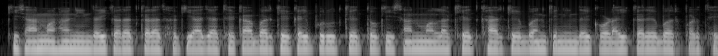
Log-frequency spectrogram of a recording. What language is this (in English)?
Chhattisgarhi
